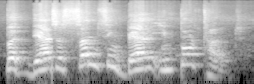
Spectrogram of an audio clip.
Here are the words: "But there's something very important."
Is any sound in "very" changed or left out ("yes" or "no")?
yes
